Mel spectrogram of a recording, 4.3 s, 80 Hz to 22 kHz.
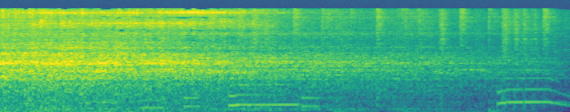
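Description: Tri-ang 00-scale model train running on its track, a steady rattling hum that fades away. Soft guitar music fades in about halfway through and is clearer near the end.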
